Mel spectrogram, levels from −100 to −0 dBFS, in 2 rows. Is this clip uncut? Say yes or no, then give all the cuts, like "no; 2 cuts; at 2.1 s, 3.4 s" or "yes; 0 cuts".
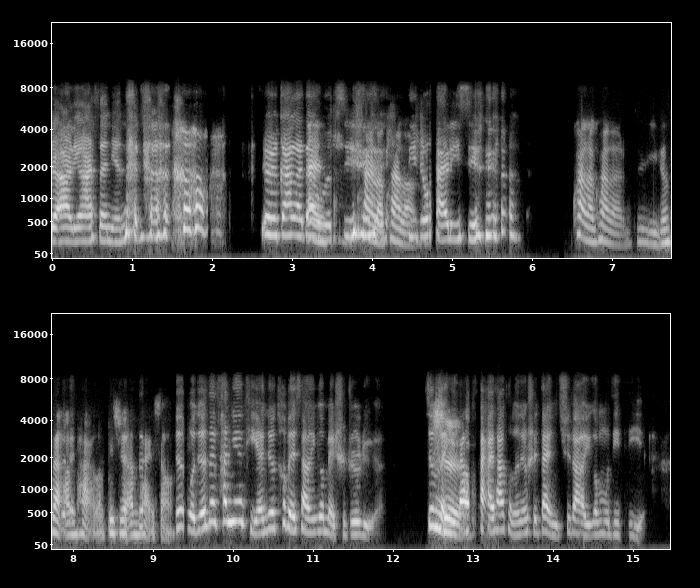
no; 1 cut; at 1.9 s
